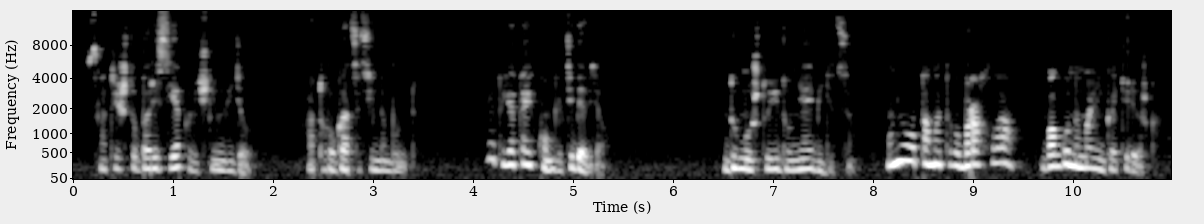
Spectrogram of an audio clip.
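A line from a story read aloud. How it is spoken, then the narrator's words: Whisper in ear. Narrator (Russian): шепнув ей на ухо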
